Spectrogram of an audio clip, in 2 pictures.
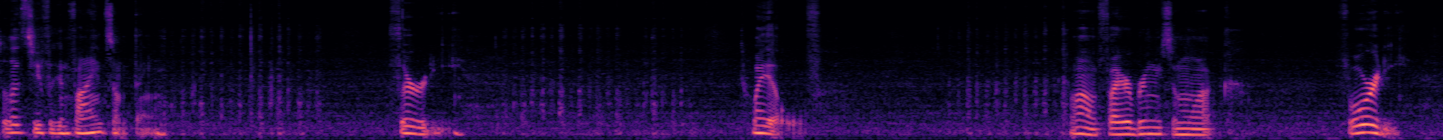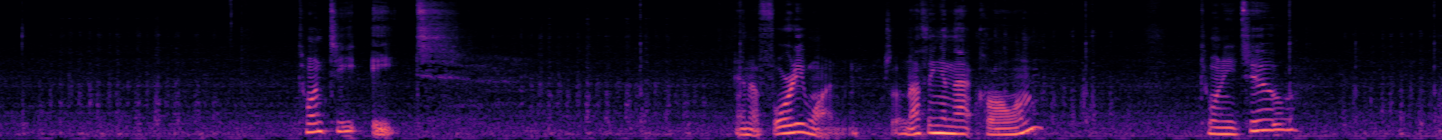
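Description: A coin scrapes across a scratch card.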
